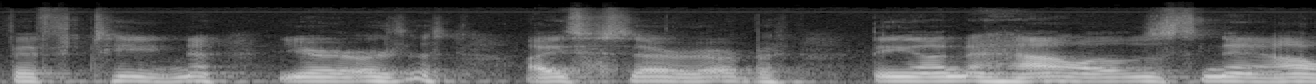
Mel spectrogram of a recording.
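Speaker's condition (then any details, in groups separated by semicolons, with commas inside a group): Essential tremor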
